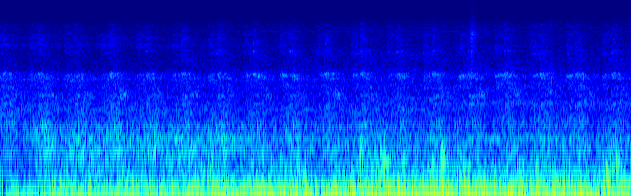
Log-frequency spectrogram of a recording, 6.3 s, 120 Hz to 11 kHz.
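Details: BNSF 4583 locomotive diesel idling: deep rumble with an uneven, stumbling beat instead of a smooth rhythm, a cylinder misfiring at idle.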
